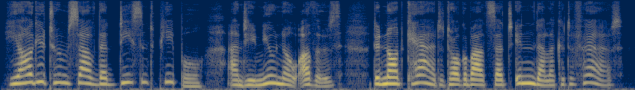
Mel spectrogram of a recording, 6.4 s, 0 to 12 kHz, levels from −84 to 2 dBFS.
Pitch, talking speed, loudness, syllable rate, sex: 220 Hz, 180 wpm, -21 LUFS, 5.7 syllables/s, female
